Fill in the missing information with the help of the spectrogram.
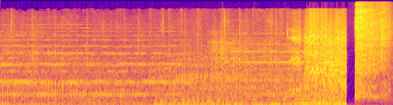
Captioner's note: The Gorn growls and screeches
